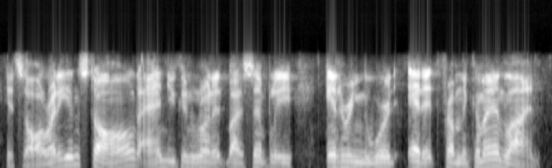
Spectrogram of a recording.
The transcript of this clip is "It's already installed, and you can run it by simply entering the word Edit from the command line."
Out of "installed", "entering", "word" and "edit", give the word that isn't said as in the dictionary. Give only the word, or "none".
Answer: entering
